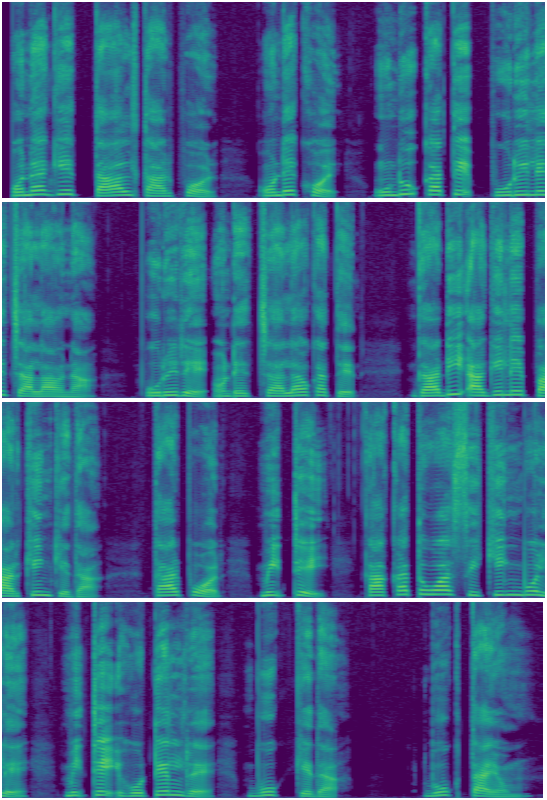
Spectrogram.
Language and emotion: Santali, neutral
